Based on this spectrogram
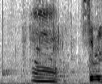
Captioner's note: grunts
